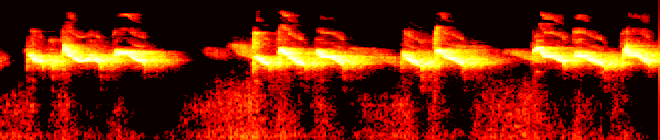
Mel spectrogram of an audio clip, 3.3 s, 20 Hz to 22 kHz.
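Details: Oriental white-eye in song, 24 March 2022. Three or four short bursts of fast, high, sweet twittering notes follow one another at intervals of under a second.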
